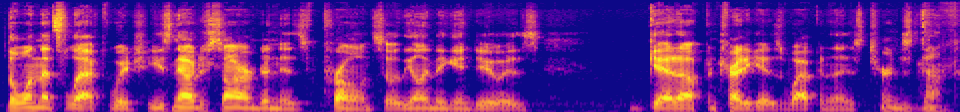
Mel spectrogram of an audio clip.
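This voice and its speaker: A man's voice: lowish voice, fairly even intonation, brisk. A man chatting casually as a player at a tabletop roleplaying game, talking through his moves.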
